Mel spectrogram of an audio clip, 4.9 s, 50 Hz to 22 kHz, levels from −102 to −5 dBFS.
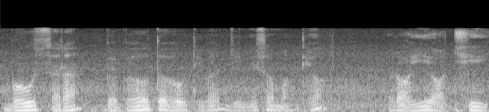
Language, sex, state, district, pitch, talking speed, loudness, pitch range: Odia, male, Odisha, Khordha, 120 Hz, 85 wpm, -16 LUFS, 80-130 Hz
